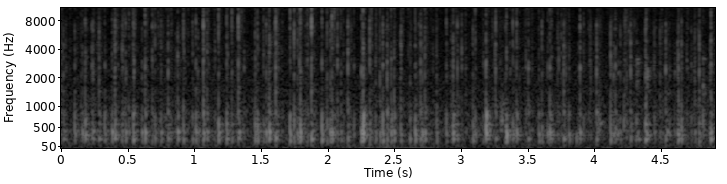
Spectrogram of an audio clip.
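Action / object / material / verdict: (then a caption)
tap / small rigid cardboard box / cardboard / none. A small, hollow, rigid black cardboard gift box is held close to the microphone and tapped with fingertips and short nails. The result is a quick, steady patter of dry, hollow taps with a mid-range body and bright clicky edges, each dying away almost instantly.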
